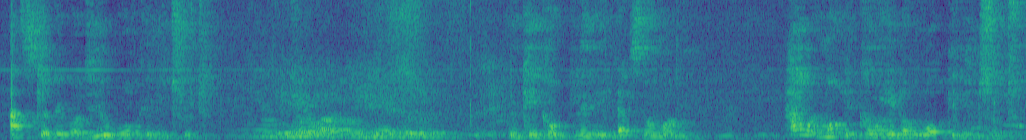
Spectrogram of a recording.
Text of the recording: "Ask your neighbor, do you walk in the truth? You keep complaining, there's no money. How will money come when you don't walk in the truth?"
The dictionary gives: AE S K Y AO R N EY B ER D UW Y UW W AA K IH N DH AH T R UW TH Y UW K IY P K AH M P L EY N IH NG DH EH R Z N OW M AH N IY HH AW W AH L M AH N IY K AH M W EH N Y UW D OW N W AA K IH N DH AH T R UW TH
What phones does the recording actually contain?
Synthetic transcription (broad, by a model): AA S K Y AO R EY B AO D UW Y UW W AA K IH N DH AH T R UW T Y UW K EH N K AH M P L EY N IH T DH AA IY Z N OW M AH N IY HH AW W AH N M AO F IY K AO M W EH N Y UW D OW N W AA K IH N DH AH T R UW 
